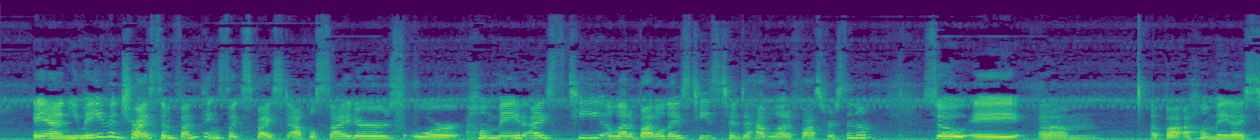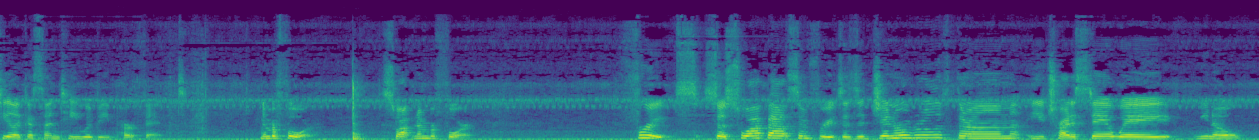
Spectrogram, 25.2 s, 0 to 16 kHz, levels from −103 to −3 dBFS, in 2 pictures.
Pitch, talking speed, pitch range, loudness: 225 Hz, 165 wpm, 195-260 Hz, -21 LUFS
